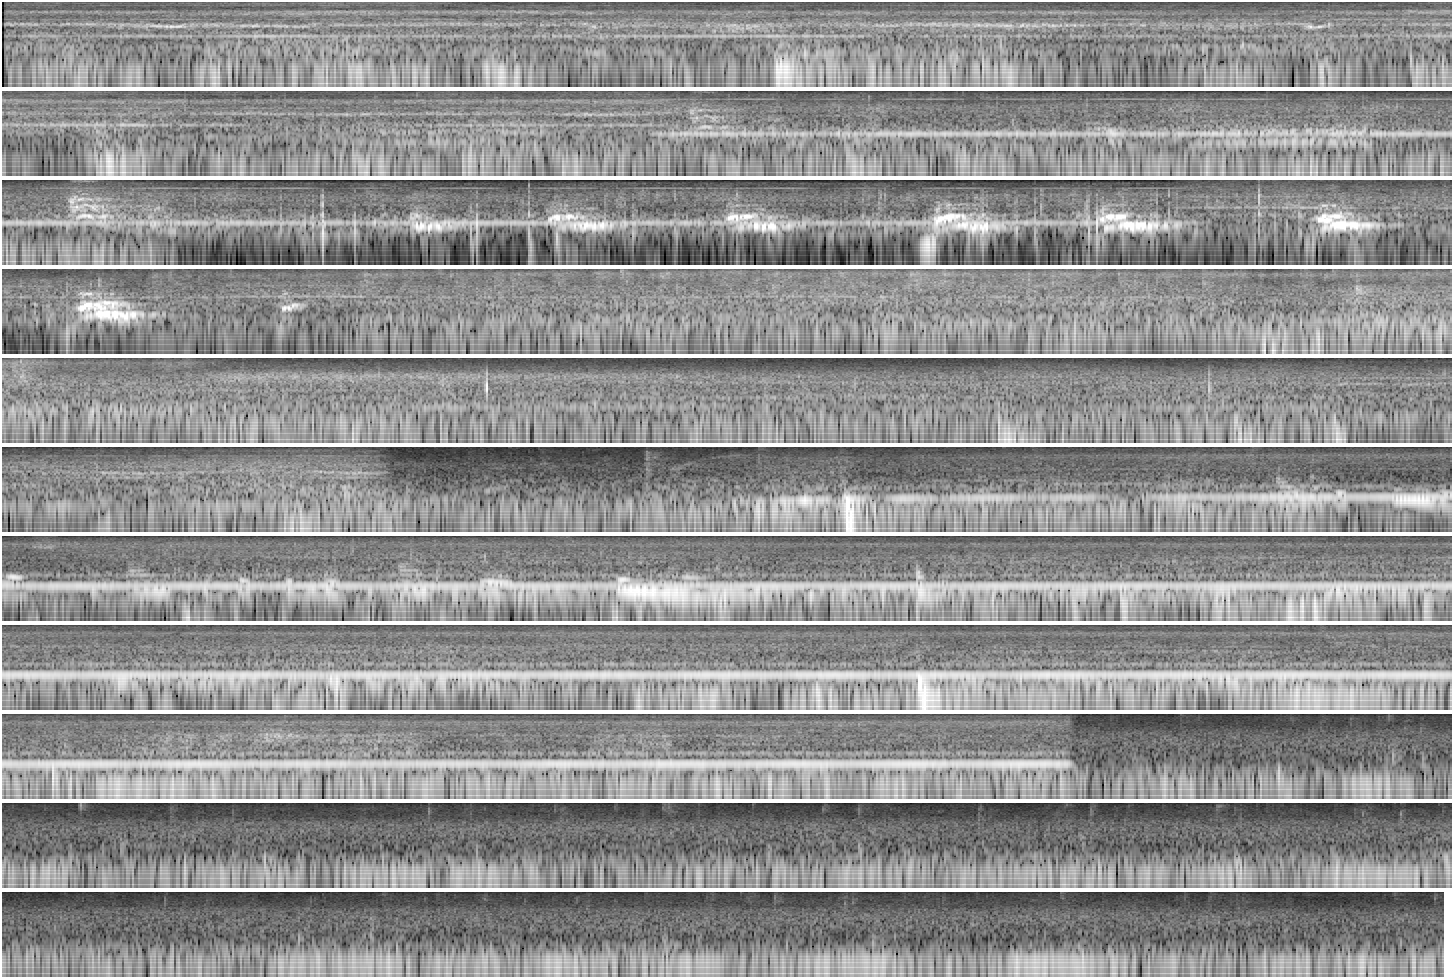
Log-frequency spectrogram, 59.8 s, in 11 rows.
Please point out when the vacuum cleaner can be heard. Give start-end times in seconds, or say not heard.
0.0-47.5.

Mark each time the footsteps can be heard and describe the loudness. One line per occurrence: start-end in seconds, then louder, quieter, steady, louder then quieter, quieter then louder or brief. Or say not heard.
not heard.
